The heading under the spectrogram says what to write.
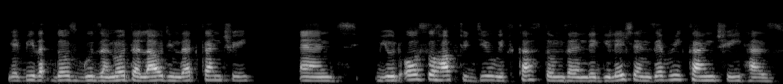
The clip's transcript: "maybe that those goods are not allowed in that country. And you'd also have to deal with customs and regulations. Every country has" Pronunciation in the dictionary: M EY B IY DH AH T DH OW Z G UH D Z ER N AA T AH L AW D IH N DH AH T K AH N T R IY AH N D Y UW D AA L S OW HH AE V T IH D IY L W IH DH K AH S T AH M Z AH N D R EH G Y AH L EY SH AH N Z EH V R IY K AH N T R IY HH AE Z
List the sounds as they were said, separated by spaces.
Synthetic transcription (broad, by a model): M EY B IY DH AH T DH OW Z G UH D Z ER N AA T AH L AW D IH N DH AH T K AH N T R IY AH N D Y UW D AA L S OW HH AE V T IH D IY L W IH DH K AH S T AH M Z AH N D R EH G Y AH L EY SH AH N Z EH V R IY K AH N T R IY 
